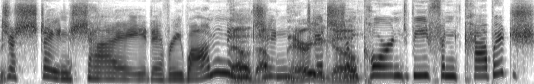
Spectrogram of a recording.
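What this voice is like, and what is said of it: Holly Hunter impression, Irish accent, old-sounding. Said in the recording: “Can you do an Irish accent in Helen Hunt? ... Or Holly Hunter ... Holly Hunter as an Irish lady? ... her Georgia accent ... Holly sounds like Maggie Smith. She got old real fast.”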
